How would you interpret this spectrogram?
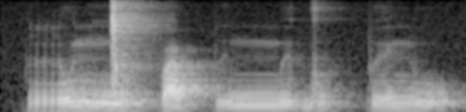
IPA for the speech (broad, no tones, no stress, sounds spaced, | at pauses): r u n ŋ͡ǀ ɪ pː a pː i mː ɪ ɡ u pː ɪ n u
